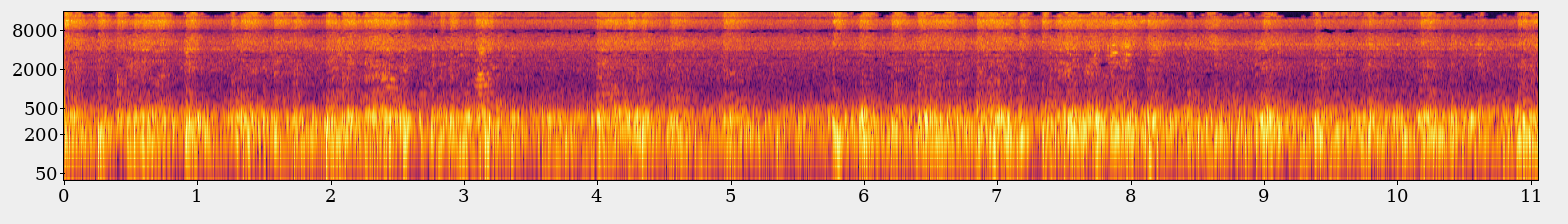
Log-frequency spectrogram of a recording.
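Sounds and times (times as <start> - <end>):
airliner cabin engine rumble: 0.0 - 11.0.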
